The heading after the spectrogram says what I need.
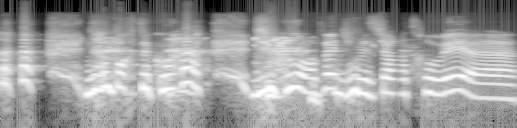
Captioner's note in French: rires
